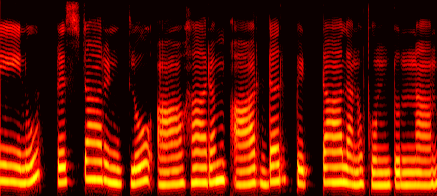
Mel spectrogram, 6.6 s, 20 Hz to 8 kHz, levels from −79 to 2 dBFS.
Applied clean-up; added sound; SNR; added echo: neural mask model DeepFilterNet 3.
